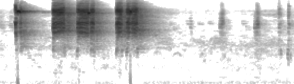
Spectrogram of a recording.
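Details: Black francolin uttering one loud phrase of four grating, rasping notes in quick rhythm, followed by near silence with a few faint distant chirps.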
